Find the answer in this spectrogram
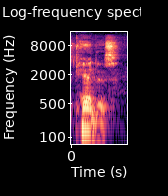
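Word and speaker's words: Candace: all the treasury of the khandak which means Queen of the Ethiopians and is often pronounced as Candice this man had gone to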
